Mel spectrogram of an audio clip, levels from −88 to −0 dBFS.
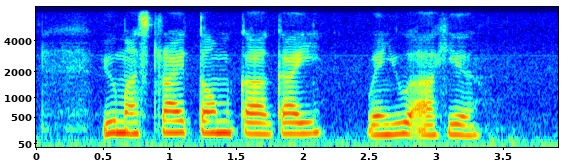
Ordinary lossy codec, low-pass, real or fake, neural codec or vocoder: none; 7.2 kHz; real; none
